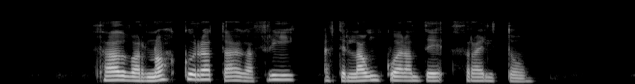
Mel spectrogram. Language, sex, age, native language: Icelandic, female, 30-39, Icelandic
